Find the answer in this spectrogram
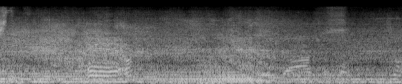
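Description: A steady engine drone holding one pitch, with a brief voice heard twice over it.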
